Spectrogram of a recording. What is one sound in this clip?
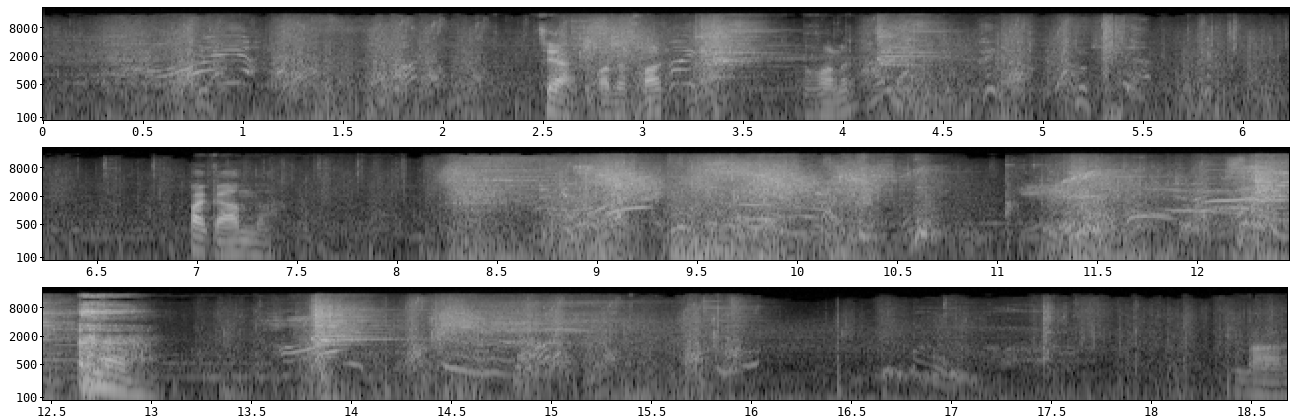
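Swords clash and slash in combat.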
